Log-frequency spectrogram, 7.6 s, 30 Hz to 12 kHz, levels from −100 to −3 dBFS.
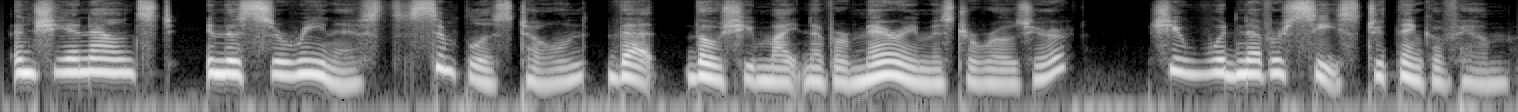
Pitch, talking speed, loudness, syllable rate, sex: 195 Hz, 190 wpm, -20 LUFS, 5.1 syllables/s, female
